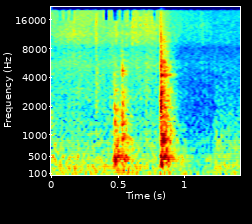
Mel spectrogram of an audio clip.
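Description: Onion fries in a pan with a steady close sizzle, broken by a couple of quick scraping stirs as it is tossed around.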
